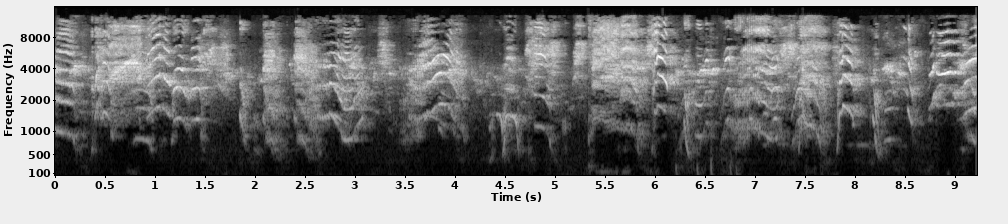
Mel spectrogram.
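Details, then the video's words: A parrot calls out to another parrot in a continuous stream of loud, raspy squawks mixed with screeching sweeps and short chattering bursts, barely pausing across the whole stretch. "Parrot Calling Other Parrot Sound"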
